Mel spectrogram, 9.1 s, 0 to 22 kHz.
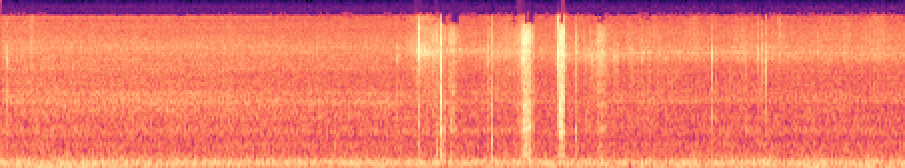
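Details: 2001 Nissan Xterra idling: an uneven, lumpy rumble with a few sharp clicks. The rough idle is intermittent, rough for 5-10 minutes then normal for 5. The vehicle also has a misfire problem. Cause not pinned down.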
